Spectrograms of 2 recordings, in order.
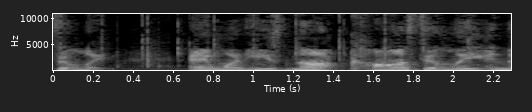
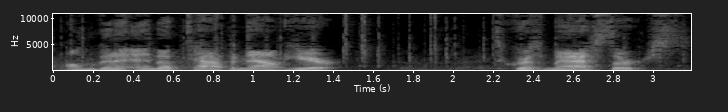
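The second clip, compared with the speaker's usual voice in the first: normal talking voice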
